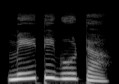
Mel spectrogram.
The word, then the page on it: ಮೇಟಿಗೂಟ: Kannada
